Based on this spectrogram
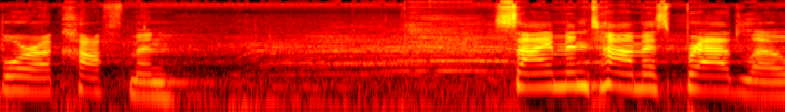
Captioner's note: audience cheering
